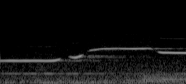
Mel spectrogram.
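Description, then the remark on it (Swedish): A single eerie human whistle holds one thin, steady pitch, then glides upward and lingers on a higher note, over a low, murky background rumble. “Visslandet.”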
